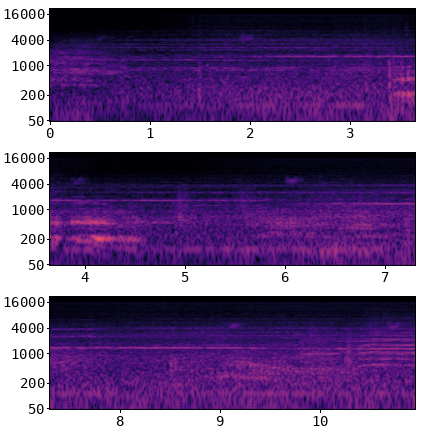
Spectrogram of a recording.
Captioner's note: growling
